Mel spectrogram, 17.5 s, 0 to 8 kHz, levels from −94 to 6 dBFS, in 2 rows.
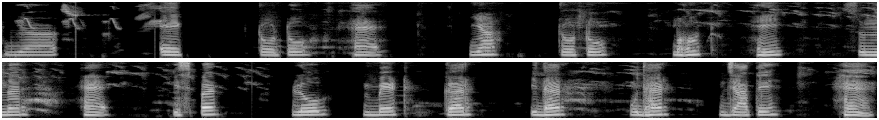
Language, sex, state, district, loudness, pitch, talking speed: Hindi, male, Bihar, Lakhisarai, -20 LUFS, 175 Hz, 65 wpm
